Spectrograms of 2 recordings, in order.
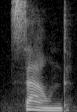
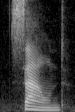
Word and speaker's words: sound: 약하게 소리가 나죠 그래서 사운드가 아니라 사운 sound 이렇게 약하게 드라고 발음해 주셔야 합니다 따라해 보실까요 sound sound 좋습니다이 단어를 한국식으로는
